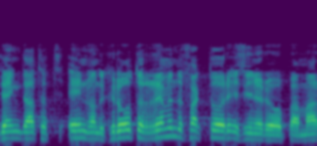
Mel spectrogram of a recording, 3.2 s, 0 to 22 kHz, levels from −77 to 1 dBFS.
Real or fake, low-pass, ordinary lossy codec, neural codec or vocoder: real; 7.2 kHz; none; none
